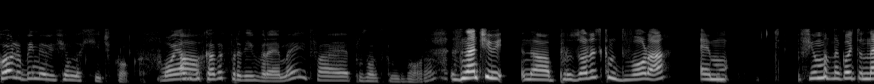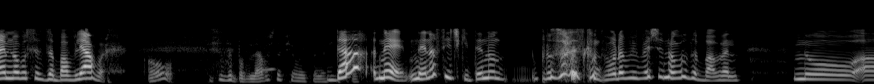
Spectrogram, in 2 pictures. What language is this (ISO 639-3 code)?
bul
